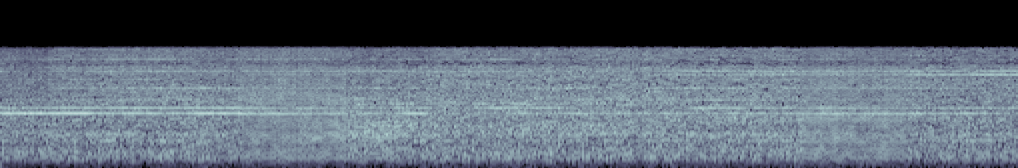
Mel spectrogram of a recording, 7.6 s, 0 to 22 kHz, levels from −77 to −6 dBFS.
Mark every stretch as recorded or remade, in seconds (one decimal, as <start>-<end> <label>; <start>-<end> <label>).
0.0-1.8 recorded; 1.8-2.6 remade; 2.6-6.0 recorded; 6.0-6.8 remade; 6.8-7.6 recorded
